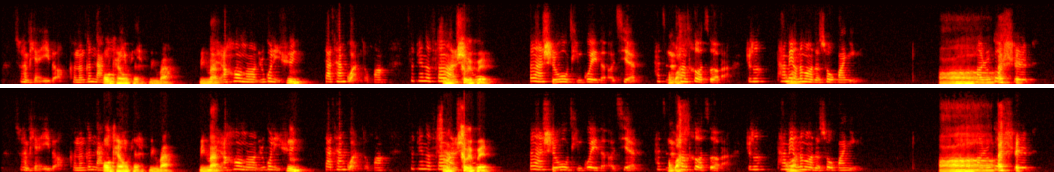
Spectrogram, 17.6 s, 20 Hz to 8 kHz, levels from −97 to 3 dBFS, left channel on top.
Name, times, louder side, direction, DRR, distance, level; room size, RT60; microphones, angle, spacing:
voice 1, 0.3-2.1 3.5-4.9 5.4-5.9 6.2-6.4 7.0-8.1 8.8-10.6 10.9-12.0 12.4-12.7 13.0-14.3 16.3-17.1, left 3 dB, 30° left, 0.7 m, -32 dB
voice 2, 1.7-2.9 3.3-3.7 4.8-5.0 7.3-8.1 11.1-11.5 13.1-13.3 15.6-16.8, right 3 dB, 30° right, 0.4 m, -24 dB
13.5 x 5.3 x 5.0 m
head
